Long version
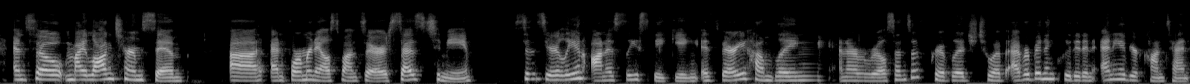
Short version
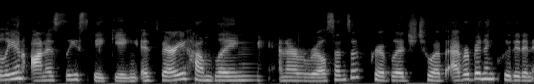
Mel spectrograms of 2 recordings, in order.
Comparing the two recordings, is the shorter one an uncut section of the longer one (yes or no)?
yes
